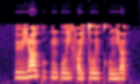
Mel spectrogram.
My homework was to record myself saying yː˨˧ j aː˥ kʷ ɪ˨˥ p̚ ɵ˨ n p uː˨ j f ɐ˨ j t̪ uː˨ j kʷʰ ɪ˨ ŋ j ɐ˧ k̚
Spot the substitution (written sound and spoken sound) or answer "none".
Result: p̚ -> k̚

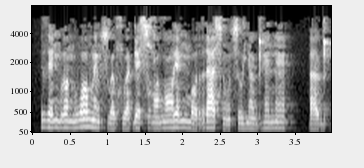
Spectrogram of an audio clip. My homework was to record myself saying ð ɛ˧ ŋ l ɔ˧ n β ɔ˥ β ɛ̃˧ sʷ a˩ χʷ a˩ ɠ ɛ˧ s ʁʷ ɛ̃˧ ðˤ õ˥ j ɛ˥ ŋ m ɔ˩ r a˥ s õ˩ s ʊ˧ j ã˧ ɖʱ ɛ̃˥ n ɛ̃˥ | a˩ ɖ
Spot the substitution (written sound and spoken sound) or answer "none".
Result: none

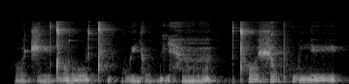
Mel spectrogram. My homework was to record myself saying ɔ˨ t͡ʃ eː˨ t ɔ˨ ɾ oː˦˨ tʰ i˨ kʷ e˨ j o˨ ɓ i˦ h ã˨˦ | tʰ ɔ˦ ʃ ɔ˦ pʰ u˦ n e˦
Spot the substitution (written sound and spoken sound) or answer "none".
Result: none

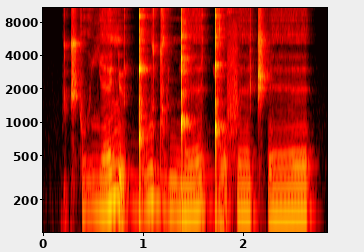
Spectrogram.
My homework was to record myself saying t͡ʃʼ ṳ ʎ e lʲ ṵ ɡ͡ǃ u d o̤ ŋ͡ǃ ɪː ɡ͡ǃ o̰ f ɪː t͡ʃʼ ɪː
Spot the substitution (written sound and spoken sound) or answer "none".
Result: o̤ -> ṳ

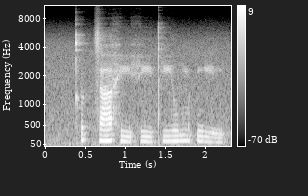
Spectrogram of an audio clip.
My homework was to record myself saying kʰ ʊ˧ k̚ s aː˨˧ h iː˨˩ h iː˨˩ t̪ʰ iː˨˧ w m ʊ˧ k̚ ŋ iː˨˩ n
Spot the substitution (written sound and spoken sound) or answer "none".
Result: none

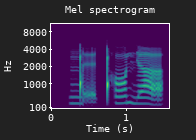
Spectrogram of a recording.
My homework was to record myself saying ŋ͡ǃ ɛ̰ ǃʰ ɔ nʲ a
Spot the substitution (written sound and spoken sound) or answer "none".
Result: none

